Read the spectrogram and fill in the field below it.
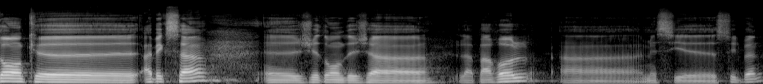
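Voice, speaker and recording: With audible room echo, a man speaks very slowly at a fairly low pitch, with lively intonation and big swings in loudness. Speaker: conference moderator. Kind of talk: conference panel moderation. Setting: conference stage with audience. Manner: halting, many hesitations.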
